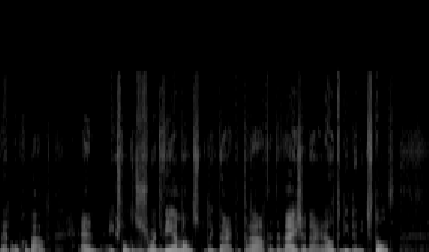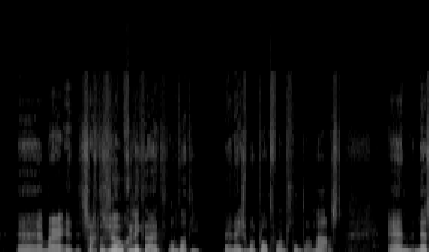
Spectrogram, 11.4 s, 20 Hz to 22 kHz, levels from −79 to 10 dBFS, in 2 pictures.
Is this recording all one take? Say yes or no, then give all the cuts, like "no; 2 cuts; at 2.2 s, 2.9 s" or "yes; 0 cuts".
yes; 0 cuts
